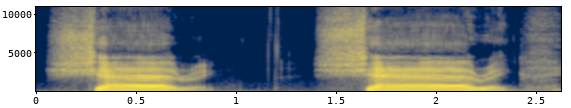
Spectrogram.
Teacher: Гласный э намного длиннее, чем второй слог.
